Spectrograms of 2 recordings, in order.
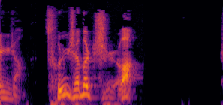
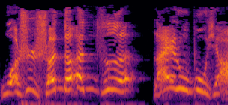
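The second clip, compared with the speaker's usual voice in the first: high, loud boastful cry; shouting; 10 semitones higher, 4 dB louder than usual. Acted. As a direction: proclaim it at full voice. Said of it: "四哥也高声呐喊".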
